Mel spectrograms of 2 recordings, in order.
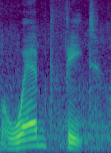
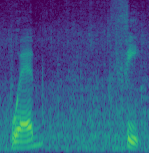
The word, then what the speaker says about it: webbed: They have webbed feet. Pronunciation. Webbed feet. You don't really hear the D if you link the sounds together because it's a stop D. Web feet.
